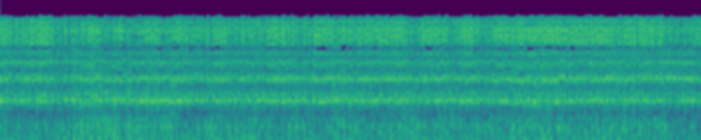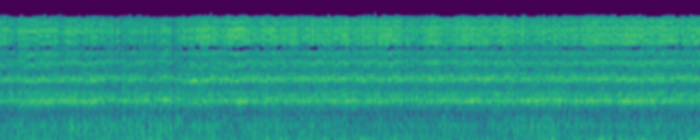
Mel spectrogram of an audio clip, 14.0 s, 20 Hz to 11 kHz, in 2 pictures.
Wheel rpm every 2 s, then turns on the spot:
240, 240, 230, 230, 230, 230, 230.
none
